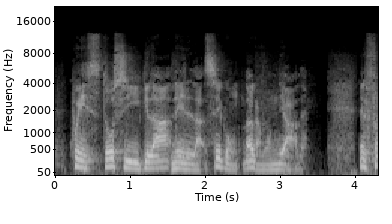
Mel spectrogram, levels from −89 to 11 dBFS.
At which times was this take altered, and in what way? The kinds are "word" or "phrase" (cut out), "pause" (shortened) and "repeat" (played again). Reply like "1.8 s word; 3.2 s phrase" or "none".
1.5 s word; 2.7 s word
